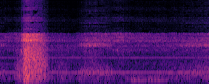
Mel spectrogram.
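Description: A short, sharp breath through an oxygen-mask microphone on a fighter-jet intercom, the forced breathing of the anti-G straining manoeuvre under heavy G. It comes once, about a quarter second in, over a low steady cockpit hum.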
